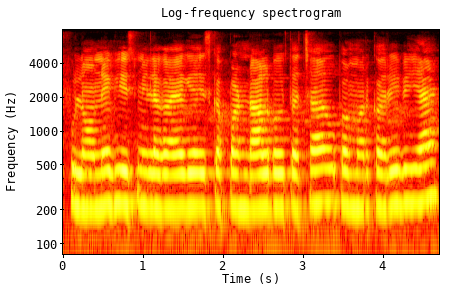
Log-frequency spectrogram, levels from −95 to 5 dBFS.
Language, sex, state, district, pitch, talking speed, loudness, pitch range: Hindi, female, Bihar, West Champaran, 215 Hz, 190 wpm, -15 LUFS, 210-225 Hz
